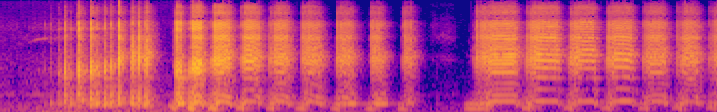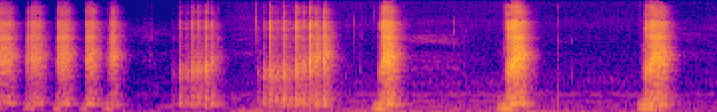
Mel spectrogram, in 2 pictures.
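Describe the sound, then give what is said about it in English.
A mahogany duck call with a cedar throat and a metal reed, blown in several bursts of rapid, raspy quacks, a long descending string, a few short groups, then three single loud quacks spaced apart, with no talking. “Yeah, and it's got like, it's mahogany, a cedar throat. It's a metal reed. I haven't blown this one in a long time either.”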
